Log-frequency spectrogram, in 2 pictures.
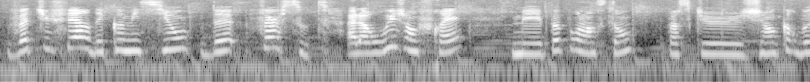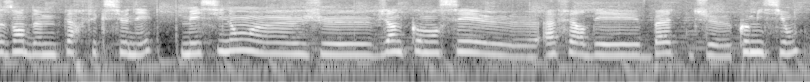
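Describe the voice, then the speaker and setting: A young woman answering viewer questions while wearing a costume head, so her voice comes through muffled. She speaks high, with frequent hesitant fillers between short phrases. Faint music plays quietly behind her. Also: fairly even intonation, moderate pace. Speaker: channel host answering questions. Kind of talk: casual Q&A vlog.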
